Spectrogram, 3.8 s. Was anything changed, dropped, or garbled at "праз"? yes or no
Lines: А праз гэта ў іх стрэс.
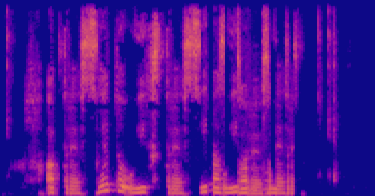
yes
